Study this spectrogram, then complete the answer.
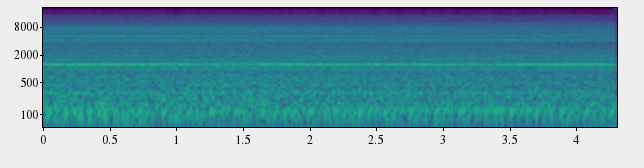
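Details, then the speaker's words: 1994 Chevy Caprice LS small V8, warm, right after a hard drive: smooth, even idle with a faint steady high tone and no knocks, misses or stumbles; healthy engine. "she just sounds great she's in and i just got through romping on her"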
